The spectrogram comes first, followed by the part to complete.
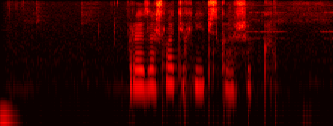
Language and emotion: Russian, sad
